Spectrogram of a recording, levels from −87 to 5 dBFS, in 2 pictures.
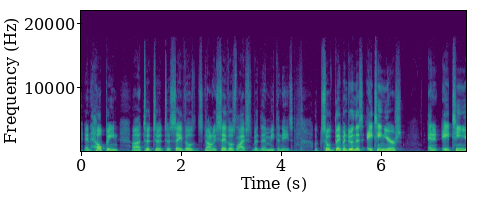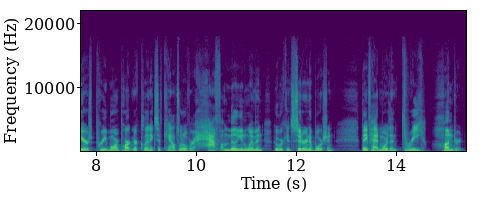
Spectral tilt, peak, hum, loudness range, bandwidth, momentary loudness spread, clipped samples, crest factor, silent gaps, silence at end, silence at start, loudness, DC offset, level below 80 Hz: -5 dB/octave; -2 dBFS; none; 4 LU; 16.5 kHz; 10 LU; under 0.1%; 18 dB; none; 0.1 s; 0.05 s; -20 LUFS; under 0.1%; -40 dBFS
